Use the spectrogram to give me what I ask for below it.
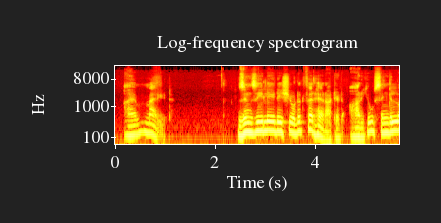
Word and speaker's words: ledig: Ledig. Ending is IG. Ending is IG. So that is pronounced as sh. So that's why ledig.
